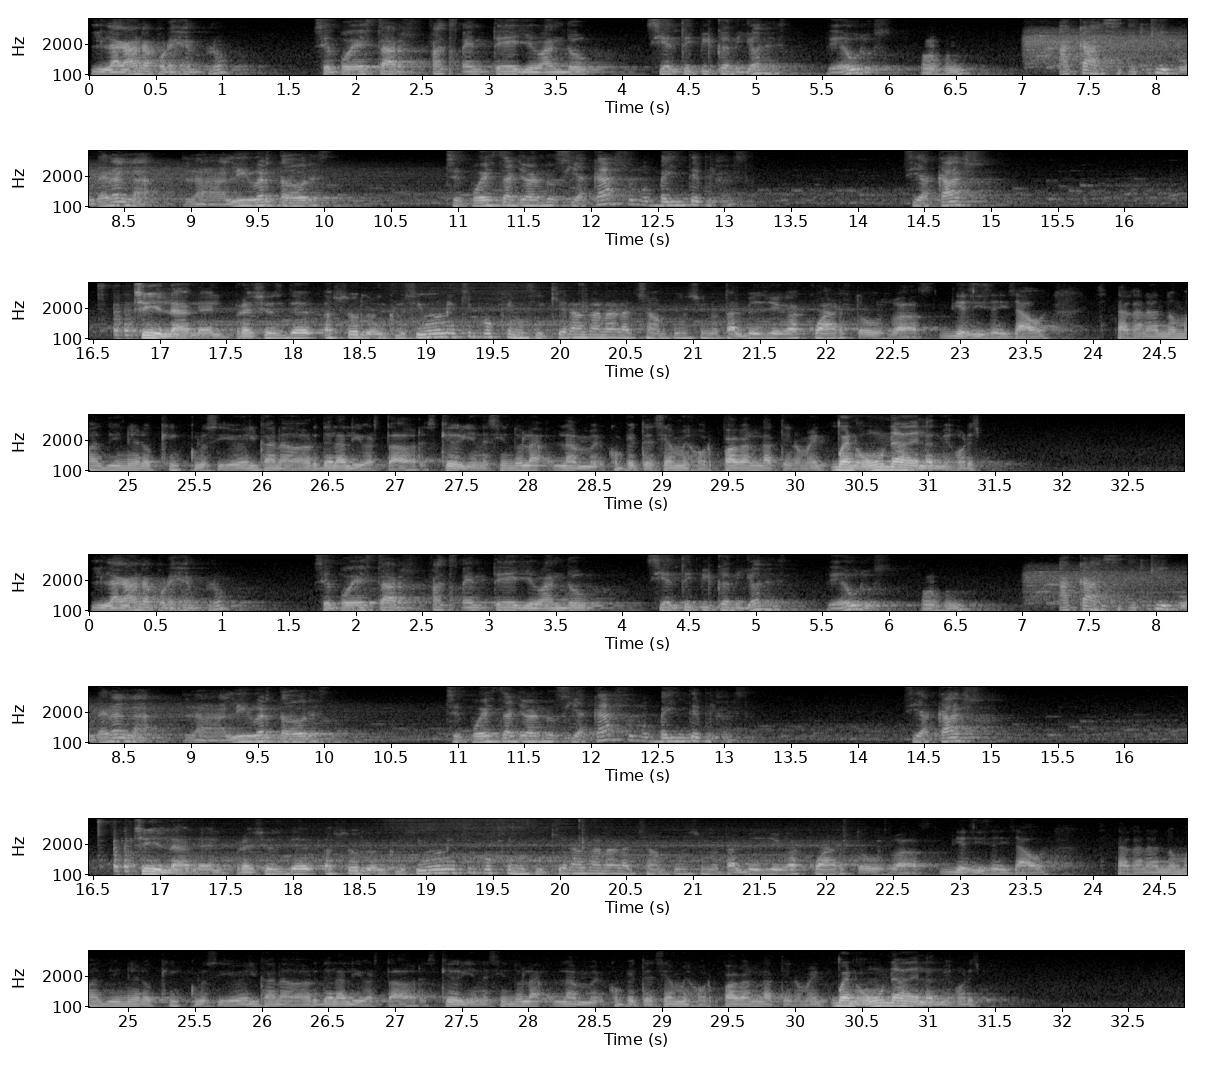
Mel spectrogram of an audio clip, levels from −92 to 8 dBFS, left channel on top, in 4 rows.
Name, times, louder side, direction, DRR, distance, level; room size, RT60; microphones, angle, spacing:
voice 1, 0.0-1.1 1.7-3.8 4.2-5.2 5.5-6.0 7.3-10.0 10.9-13.1 14.4-14.9, left 1 dB, 15° left, 1.6 m, -30 dB
voice 2, 6.2-6.6 16.8-23.7 24.2-31.4, left 2 dB, 45° left, 1.0 m, -27 dB
sound 1, 7.0-20.0, left 3 dB, 30° left, 2.4 m, -49 dB
sound 2, 15.8-23.2, right 1 dB, 25° right, 3.2 m, -43 dB
27.5 x 23.0 x 8.5 m
head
